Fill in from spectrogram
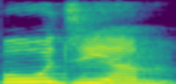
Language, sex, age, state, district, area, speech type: Tamil, female, 30-45, Tamil Nadu, Chengalpattu, urban, read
